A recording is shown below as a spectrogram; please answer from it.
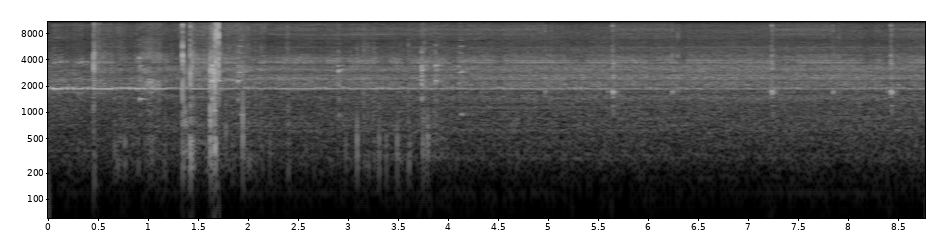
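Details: Several hard drives that failed over three years, including a 2.5-inch disk making a screeching noise; a thin high whine broken by sharp irregular clicks and a brief rattling burst from failing drives.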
